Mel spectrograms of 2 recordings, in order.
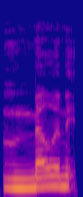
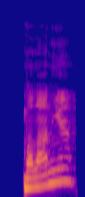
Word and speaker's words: Melania: Anyone want to bet Melanie? How do you pronounce the first lady's name? – Melania.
